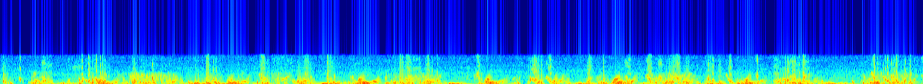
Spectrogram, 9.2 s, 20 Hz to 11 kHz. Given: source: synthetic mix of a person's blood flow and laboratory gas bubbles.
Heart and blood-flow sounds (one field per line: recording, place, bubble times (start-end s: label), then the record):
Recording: Doppler ultrasound of blood flow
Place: precordium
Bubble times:
0.00-0.24 s: bubbles
0.28-0.53 s: bubbles
0.66-1.10 s: bubbles
1.18-1.78 s: bubbles
1.85-2.46 s: bubbles
2.53-3.17 s: bubbles
3.26-3.72 s: bubbles
3.83-4.46 s: bubbles
4.73-4.84 s: bubbles
5.11-5.22 s: bubbles
5.26-5.58 s: bubbles
5.81-6.34 s: bubbles
6.43-6.93 s: bubbles
7.04-7.49 s: bubbles
7.54-7.60 s: bubbles
7.72-8.13 s: bubbles
8.50-8.57 s: bubbles
8.60-9.24 s: bubbles
From the record:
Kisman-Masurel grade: 342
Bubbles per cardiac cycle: rolling drumbeat, 9 or more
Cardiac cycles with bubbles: 100%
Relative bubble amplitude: moderate (0.250 to 0.450)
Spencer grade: 3 (all of the cardiac periods contain showers or single bubble signals, but not dominating or overriding the cardiac motion signals)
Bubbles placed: anywhere in the cardiac cycle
